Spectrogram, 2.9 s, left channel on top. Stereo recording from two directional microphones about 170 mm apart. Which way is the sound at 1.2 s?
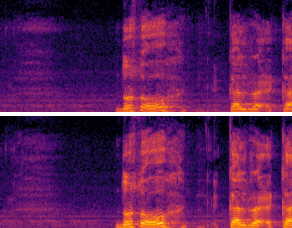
50° right (ahead or behind).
